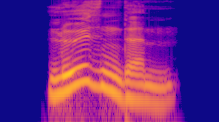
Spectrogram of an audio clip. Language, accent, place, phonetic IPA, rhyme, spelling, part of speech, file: German, Germany, Berlin, [ˈløːzn̩dəm], -øːzn̩dəm, lösendem, adjective, De-lösendem.ogg
- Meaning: strong dative masculine/neuter singular of lösend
